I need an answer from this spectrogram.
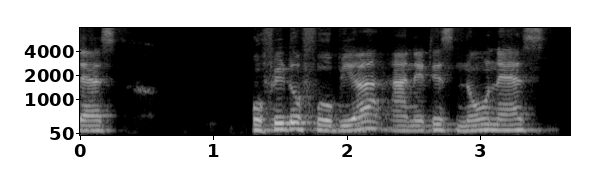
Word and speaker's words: ophidiophobia: And the next, as Ritu ma'am rightly said, claustrophobia, and this is Ophidiophobia. I searched about the right pronunciation and I was getting different kind of pronunciations everywhere, but it is pronounced as ophidophobia and it is known as fear of snakes.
